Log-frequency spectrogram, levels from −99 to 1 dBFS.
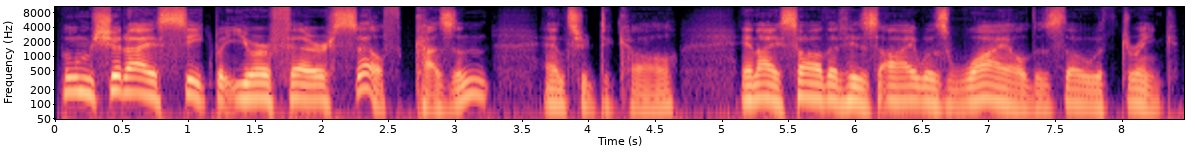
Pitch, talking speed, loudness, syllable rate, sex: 115 Hz, 155 wpm, -17 LUFS, 3.6 syllables/s, male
